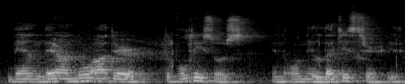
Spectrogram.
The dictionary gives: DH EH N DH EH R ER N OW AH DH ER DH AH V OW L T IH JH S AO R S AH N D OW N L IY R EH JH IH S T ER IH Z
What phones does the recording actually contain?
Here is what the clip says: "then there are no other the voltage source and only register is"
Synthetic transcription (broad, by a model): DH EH N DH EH R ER N OW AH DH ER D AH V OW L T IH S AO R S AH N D OW N L IY L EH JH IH S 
